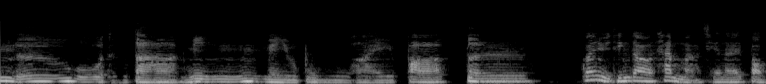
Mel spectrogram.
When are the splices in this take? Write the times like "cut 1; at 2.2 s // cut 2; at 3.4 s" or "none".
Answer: cut 1; at 5.6 s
